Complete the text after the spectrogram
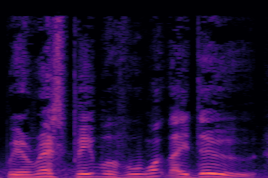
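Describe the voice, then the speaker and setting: A man playing a calm police detective who questions a suspect with measured, probing insistence in a radio drama. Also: high voice, slight background noise. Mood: calm, leading. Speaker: police interrogator.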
